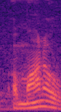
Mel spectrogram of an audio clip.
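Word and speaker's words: Omono: So I wish I could pronounce these towns a little bit better, but the Omano River, I believe is how you pronounce that. It's O-M-O-N-O.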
